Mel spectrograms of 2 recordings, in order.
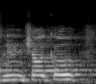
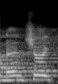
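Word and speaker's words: nunchaku: you know it's pronounced nunchako not nunchuck that's the Americanized version and you see them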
